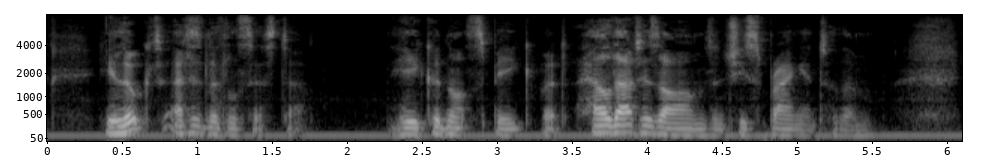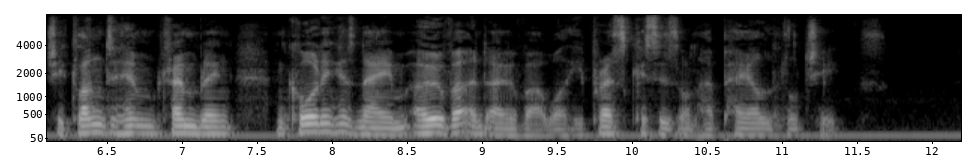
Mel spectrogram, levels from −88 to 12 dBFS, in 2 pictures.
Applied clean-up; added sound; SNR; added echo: none; none; none; none.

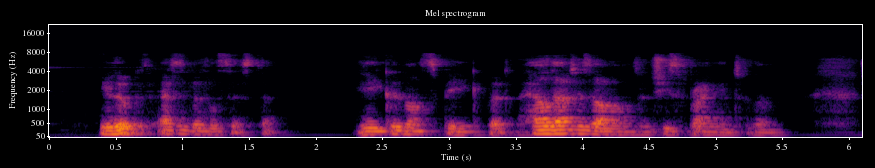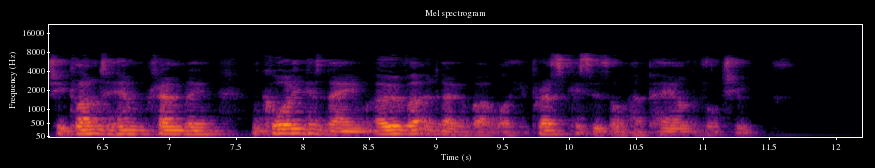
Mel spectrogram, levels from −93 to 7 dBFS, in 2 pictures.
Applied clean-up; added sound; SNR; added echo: neural mask model DeepFilterNet 3.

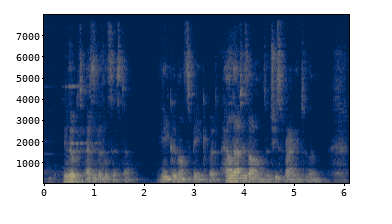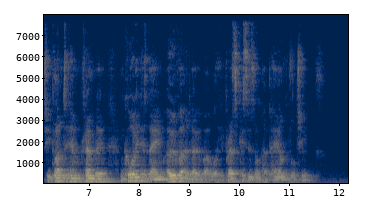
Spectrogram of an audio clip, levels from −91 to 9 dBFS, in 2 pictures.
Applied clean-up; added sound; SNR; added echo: neural separator model SepFormer DNS4.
